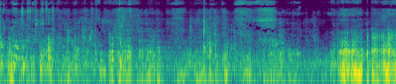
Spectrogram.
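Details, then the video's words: Butter-eating pugs, three dogs, in the Inland Empire of Southern California. Rapid wet licking clicks and smacking with snuffling snorts and a throaty grunt near the end. "Pugs Eating Butter - Calming Sounds of Sloppy Licking, Snorting"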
